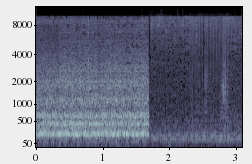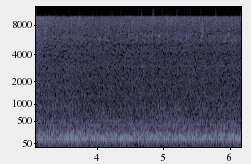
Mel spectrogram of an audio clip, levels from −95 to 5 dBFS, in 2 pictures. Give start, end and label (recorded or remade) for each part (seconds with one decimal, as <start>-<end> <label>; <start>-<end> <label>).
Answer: 0.0-2.3 recorded; 2.3-2.9 remade; 2.9-6.2 recorded

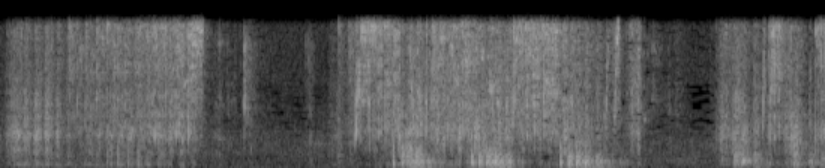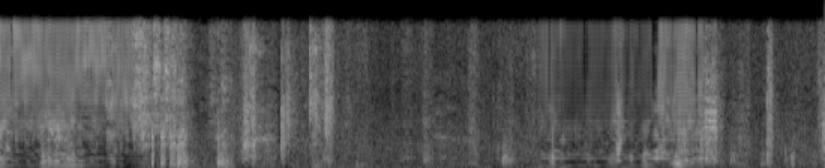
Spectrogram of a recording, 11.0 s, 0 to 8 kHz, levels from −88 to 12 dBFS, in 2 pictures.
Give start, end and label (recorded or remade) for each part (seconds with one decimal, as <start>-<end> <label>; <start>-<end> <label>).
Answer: 0.0-5.5 recorded; 5.5-6.4 remade; 6.4-9.1 recorded; 9.1-10.2 remade; 10.2-11.0 recorded

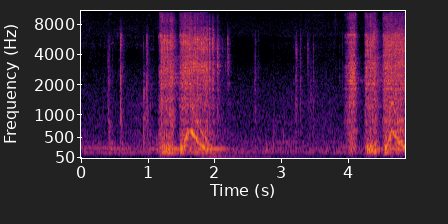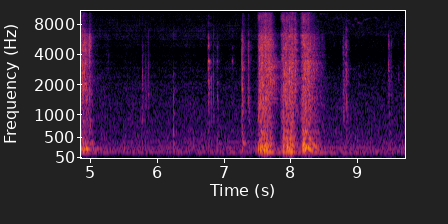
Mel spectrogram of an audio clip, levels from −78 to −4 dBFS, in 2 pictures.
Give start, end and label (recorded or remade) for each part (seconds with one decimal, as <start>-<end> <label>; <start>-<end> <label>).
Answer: 0.0-4.8 recorded; 4.8-7.9 remade; 7.9-9.7 recorded

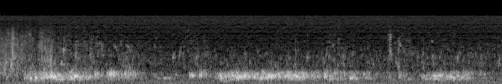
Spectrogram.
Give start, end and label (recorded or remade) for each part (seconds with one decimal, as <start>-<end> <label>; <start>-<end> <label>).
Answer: 0.0-5.0 remade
